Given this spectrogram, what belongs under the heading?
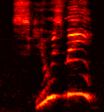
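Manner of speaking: high squeak of disbelief. A narrator's reading. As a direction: squeak it out, caught off guard. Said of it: "Rainbow Dash squeaked".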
